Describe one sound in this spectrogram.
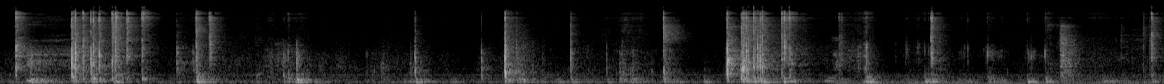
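Hands tap and click small objects against a table.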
